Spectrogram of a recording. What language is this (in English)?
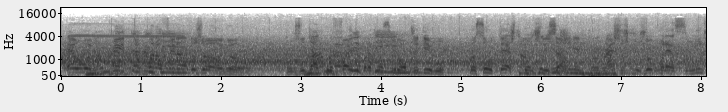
Portuguese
